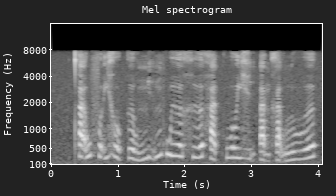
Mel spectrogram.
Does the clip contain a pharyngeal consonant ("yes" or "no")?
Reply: no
